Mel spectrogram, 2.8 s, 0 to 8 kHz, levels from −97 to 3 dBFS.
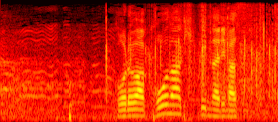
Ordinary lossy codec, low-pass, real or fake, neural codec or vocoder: none; 7.2 kHz; real; none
